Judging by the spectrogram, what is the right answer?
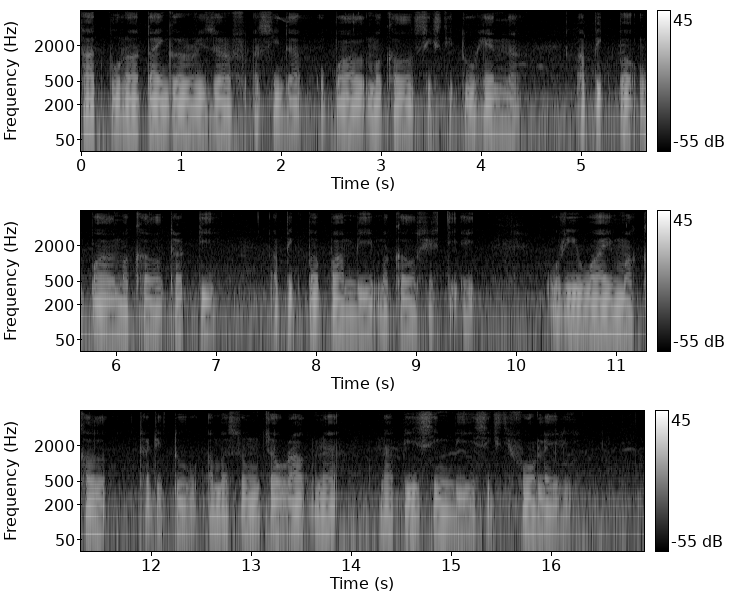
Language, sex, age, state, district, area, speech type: Manipuri, male, 18-30, Manipur, Churachandpur, rural, read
